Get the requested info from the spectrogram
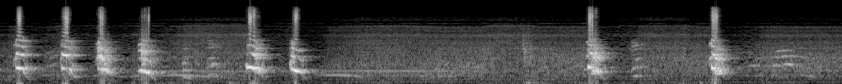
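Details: Bugs the puppy attacks and barks at the household vacuum: six quick, uneven barks in the first three seconds, then a lull with a faint hum, and two more isolated barks near the end.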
